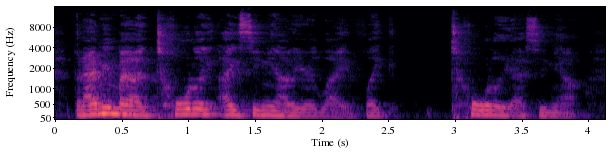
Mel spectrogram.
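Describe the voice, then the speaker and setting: This man's voice is somewhat breathy and dark and mellow in tone, with ordinary pitch variation. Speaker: vlogger. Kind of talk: casual vlog monologue.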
